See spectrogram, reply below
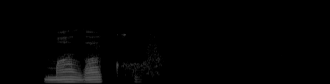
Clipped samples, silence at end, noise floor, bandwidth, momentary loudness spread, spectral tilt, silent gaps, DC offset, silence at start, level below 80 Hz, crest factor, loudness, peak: under 0.1%; 1.65 s; -79 dBFS; 7.4 kHz; 15 LU; -5 dB/octave; none; under 0.1%; 0.45 s; under -90 dBFS; 24 dB; -50 LUFS; -30 dBFS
